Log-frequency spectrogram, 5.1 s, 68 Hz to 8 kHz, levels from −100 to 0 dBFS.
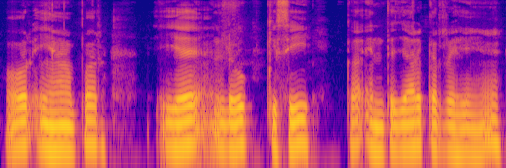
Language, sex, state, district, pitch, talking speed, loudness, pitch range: Hindi, male, Uttar Pradesh, Lalitpur, 120 Hz, 130 wpm, -18 LUFS, 115-125 Hz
